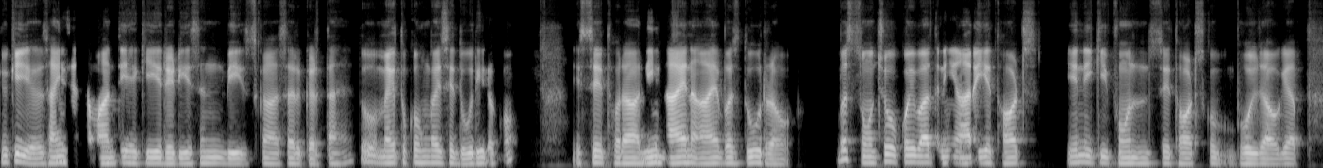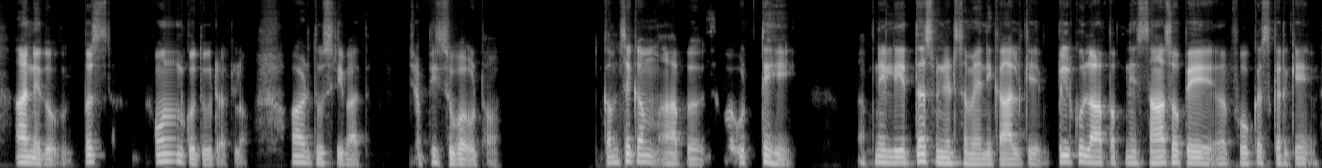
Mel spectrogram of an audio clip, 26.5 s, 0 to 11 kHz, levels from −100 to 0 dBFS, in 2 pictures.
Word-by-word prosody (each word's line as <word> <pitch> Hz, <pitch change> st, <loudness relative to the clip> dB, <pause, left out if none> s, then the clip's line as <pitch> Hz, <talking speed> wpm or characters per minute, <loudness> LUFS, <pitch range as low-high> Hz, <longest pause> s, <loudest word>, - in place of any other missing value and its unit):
क्योंकि 130 Hz, -1 st, +5 dB
अ, 100 Hz, 0 st, -1 dB
साइंस 115 Hz, +3 st, +3 dB
ऐसा -, -, -7 dB
मानती 110 Hz, +2 st, +3 dB
है 110 Hz, -, -1 dB
कि 110 Hz, +1 st, -3 dB
ये 110 Hz, 0 st, +4 dB
रेडिएशन 105 Hz, +1 st, 0 dB
भी 100 Hz, 0 st, +2 dB
इसका 100 Hz, +1 st, -3 dB
असर 100 Hz, +1 st, -2 dB
करता 100 Hz, +2 st, -1 dB
है। 105 Hz, +6 st, -12 dB
तो -, -, -2 dB
मैं 115 Hz, 0 st, +5 dB
तो -, -, -7 dB
कहूँगा 120 Hz, 0 st, -1 dB
इसे 115 Hz, 0 st, 0 dB
दूर 100 Hz, +1 st, -2 dB
ही 115 Hz, -, +1 dB
रखो। 100 Hz, +1 st, -8 dB, 0.6 s
इससे 105 Hz, +4 st, +2 dB
थोड़ा 110 Hz, 0 st, +4 dB
नींद 115 Hz, +2 st, +1 dB
आए 115 Hz, +2 st, +10 dB
ना 115 Hz, -3 st, +3 dB
आए, 110 Hz, +2 st, +5 dB
बस 110 Hz, -1 st, -2 dB
दूर 115 Hz, -3 st, 0 dB
रहो। 95 Hz, -1 st, -3 dB, 0.5 s
बस 185 Hz, +1 st, -1 dB
सोचो 120 Hz, +4 st, 0 dB
कोई 130 Hz, 0 st, +4 dB
बात 125 Hz, 0 st, +5 dB
नहीं 115 Hz, -1 st, +1 dB
आ 110 Hz, -, +7 dB
रही 115 Hz, +1 st, +5 dB
है 115 Hz, -, +3 dB
थॉट्स 110 Hz, +1 st, 0 dB, 0.3 s
ये 120 Hz, -, +2 dB
नहीं 130 Hz, -2 st, +1 dB
की 120 Hz, 0 st, -2 dB
फ़ोन 110 Hz, -1 st, -1 dB
से 110 Hz, -, -1 dB
थॉट्स 100 Hz, 0 st, -1 dB
को 110 Hz, -, -6 dB, 0.2 s
भूल 100 Hz, 0 st, +2 dB
जाओगे 100 Hz, 0 st, +1 dB
आप, 100 Hz, -1 st, -3 dB, 0.4 s
आने 120 Hz, -4 st, +6 dB
दो। 95 Hz, 0 st, -4 dB, 0.3 s
बस 135 Hz, 0 st, -2 dB, 0.5 s
फ़ोन-ओन 145 Hz, +1 st, -1 dB
को 100 Hz, -, -2 dB
दूर 90 Hz, 0 st, -7 dB
रख -, -, -14 dB
लो। -, -, -15 dB, 0.4 s
और 125 Hz, -2 st, 0 dB
दूसरी 100 Hz, -1 st, -5 dB
बात, 90 Hz, -2 st, -7 dB, 0.5 s
जब -, -, -11 dB
भी 125 Hz, -, -4 dB
सुबह 100 Hz, -3 st, -2 dB
उठो 90 Hz, -, -11 dB, 1.1 s
कम 115 Hz, +1 st, -3 dB
से 145 Hz, -, +3 dB
कम 135 Hz, -3 st, -2 dB
आप 100 Hz, -, -2 dB
सुबह 95 Hz, -2 st, -10 dB
उठते -, -, -3 dB
ही 95 Hz, -3 st, -5 dB, 0.7 s
अपने 120 Hz, +2 st, -1 dB
लिए 115 Hz, 0 st, +3 dB
10 145 Hz, 0 st, +3 dB
मिनट 110 Hz, -2 st, 0 dB
समय 95 Hz, -3 st, -2 dB
निकाल 95 Hz, 0 st, +2 dB
के -, -, -4 dB, 0.2 s
बिल्कुल 130 Hz, -1 st, +2 dB
आप 115 Hz, 0 st, +5 dB
अपनी 115 Hz, 0 st, -6 dB
साँसों 115 Hz, +2 st, +3 dB
पे 115 Hz, -, +7 dB, 0.4 s
फोकस 105 Hz, +1 st, -5 dB
करके 105 Hz, -1 st, -4 dB
110 Hz, 195 wpm, -24 LUFS, 100-120 Hz, 1.1 s, आए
